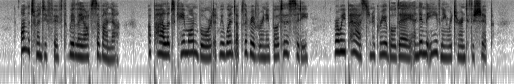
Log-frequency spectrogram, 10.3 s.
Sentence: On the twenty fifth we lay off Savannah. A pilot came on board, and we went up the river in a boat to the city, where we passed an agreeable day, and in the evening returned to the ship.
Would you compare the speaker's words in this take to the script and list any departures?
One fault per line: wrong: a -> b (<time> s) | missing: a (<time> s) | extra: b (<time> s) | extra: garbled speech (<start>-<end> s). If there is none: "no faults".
no faults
